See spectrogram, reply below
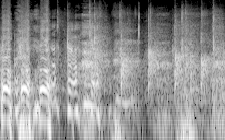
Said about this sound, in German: Mega gut. Ich finde, das hat einen Applaus verdient. Bravo!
